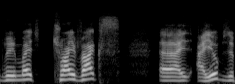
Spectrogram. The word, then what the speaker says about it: Trivax: Trivax.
